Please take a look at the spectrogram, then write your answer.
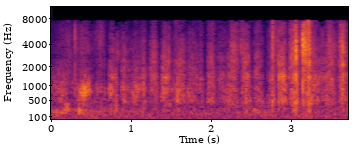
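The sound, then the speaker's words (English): A pen scratches and scrapes across a piece of paper in quick, irregular strokes as someone draws a chart, fairly quiet, with brief rustles between marks and no one speaking. “Let me draw you a chart. Okay. Let me just okay, I've got a pen. I've got a piece of paper.”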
